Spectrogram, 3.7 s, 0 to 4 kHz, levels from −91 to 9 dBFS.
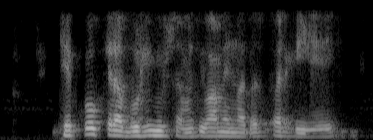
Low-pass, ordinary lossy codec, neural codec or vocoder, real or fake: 3.6 kHz; AAC, 32 kbps; codec, 16 kHz in and 24 kHz out, 0.8 kbps, FocalCodec, streaming, 65536 codes; fake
